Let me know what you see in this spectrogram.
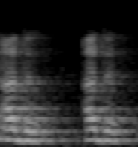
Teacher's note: اد پہ قلقلہ لازمی کرنا ہے کیونکہ دال حروف قلقلہ میں سے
